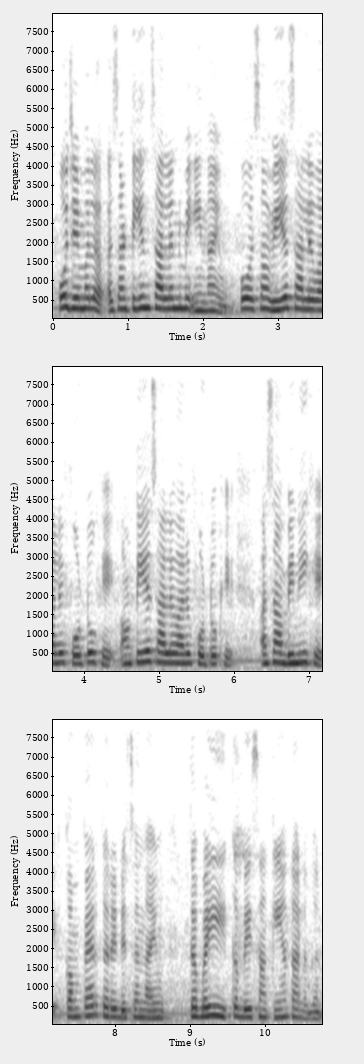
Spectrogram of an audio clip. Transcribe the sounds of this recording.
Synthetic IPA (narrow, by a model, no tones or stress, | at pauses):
poːd͡ʑɐ̃ːmɐləbʔɐsãʈiːənɪ̆saːlənɪ̆mẽĩːnd̪aːɦijũpoːɐsãʋiːɦəsaːleʋaːɾefoːʈokʰeːɛ̃ːʈiːɦəsaːleʋaːɾefoːʈokʰeː | ɐsãɓɪnikʰeːkɐ̃mpeːɾkɐɾeɗɪsə̃nd̪aːɦijũ | t̪ɐɓɐiɦɪkɓeːsãkiːə̃t̪ʰalɐɠənɪ̆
